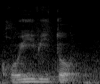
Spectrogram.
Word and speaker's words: 恋人: It's not 恋人恋人. You need to pronounce the E. 恋人.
